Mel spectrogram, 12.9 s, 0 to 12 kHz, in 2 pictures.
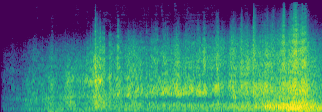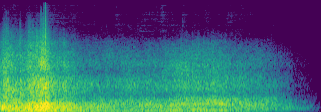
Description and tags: Eurofighter Typhoon Flyby 002 – Close Proximity
A recording of a flyby of a Eurofighter Typhoon – a modern jet engine fighter airplane – at an airshow in Berlin, Germany. Recorded at ILA 2022.
Aircraft, Airport, Airshow, Aviation, Engine, Eurofighter, Fighter-Jet, Flight, Flyby, Fuel, Jet, Jet-Engine, Manoeuvre, Plane, Roar, Rocket, Stunt, Typhoon, War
